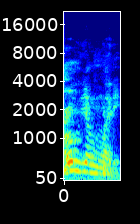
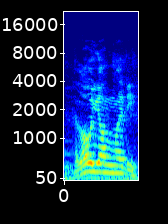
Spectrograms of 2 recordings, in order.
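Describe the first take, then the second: First: It is said without an Australian accent. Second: It is said in an Australian accent. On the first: The speaker calls it wrong. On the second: The speaker calls it right.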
